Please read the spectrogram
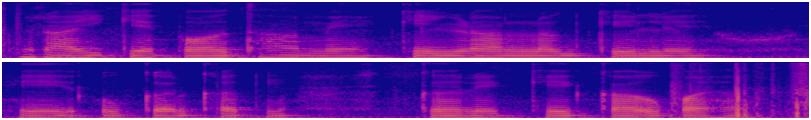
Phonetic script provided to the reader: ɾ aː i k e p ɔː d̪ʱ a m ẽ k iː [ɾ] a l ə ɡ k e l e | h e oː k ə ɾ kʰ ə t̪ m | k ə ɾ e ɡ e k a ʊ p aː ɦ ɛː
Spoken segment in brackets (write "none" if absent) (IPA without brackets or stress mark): ɽ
